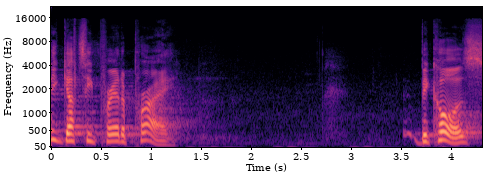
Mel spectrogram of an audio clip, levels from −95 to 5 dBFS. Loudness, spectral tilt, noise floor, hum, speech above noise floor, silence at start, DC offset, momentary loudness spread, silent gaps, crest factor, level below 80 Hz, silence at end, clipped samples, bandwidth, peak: -21 LUFS; -5 dB/octave; -66 dBFS; none; 45 dB; 0 s; under 0.1%; 10 LU; none; 22 dB; -76 dBFS; 0 s; under 0.1%; 14 kHz; -2 dBFS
